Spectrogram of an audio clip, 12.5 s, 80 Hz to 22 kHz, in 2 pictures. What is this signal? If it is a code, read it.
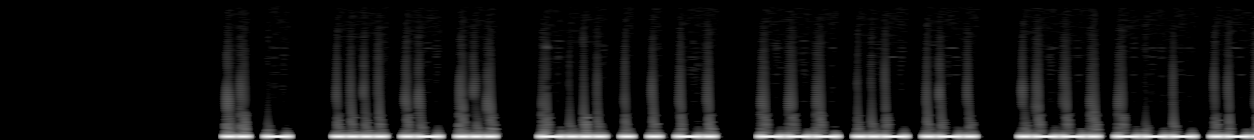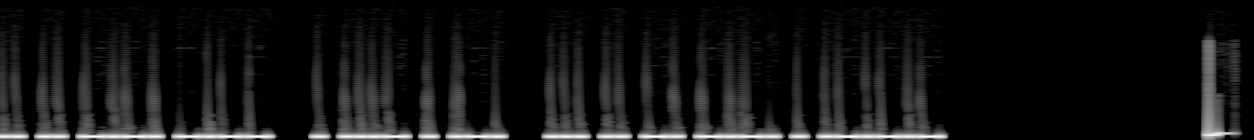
Morse code, heard as a keyed tone, about 36 wpm, 700 Hz. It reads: IT HAS BEEN OUR POLICY EVER SINCE.
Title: Sentences from Top 1000 Words - Review Part 5 - 35wpm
